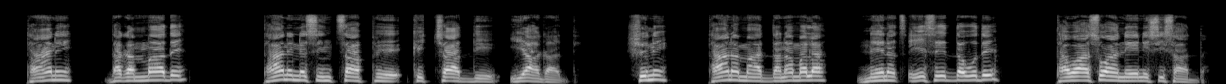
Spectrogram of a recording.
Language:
Dawro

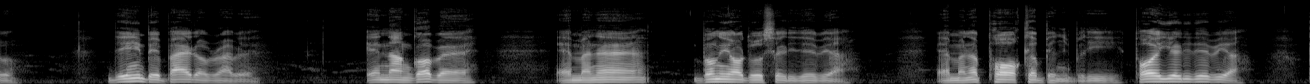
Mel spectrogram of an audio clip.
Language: Izon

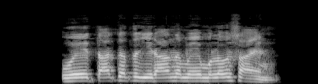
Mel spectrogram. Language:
Sindhi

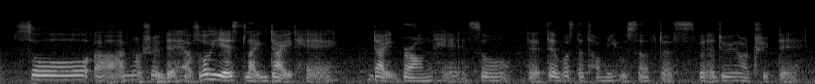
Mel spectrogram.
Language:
English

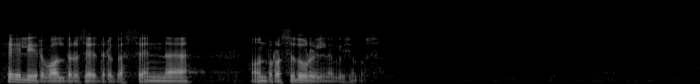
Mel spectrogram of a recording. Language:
Estonian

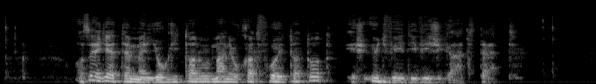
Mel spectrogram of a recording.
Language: Hungarian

